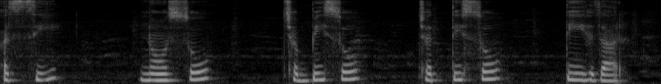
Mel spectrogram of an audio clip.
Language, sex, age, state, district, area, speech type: Punjabi, female, 18-30, Punjab, Shaheed Bhagat Singh Nagar, rural, spontaneous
